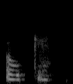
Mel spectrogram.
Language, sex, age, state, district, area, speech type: Gujarati, female, 18-30, Gujarat, Kheda, rural, conversation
